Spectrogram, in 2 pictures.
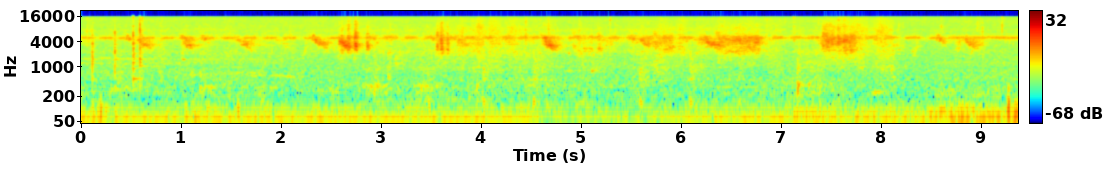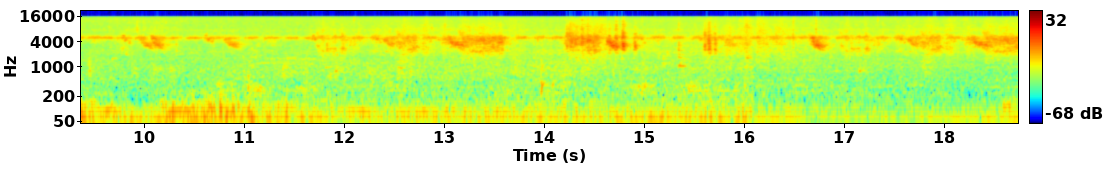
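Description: Small birds chirping, short falling chirps repeating irregularly about once or twice a second, over a steady high-pitched tone.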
